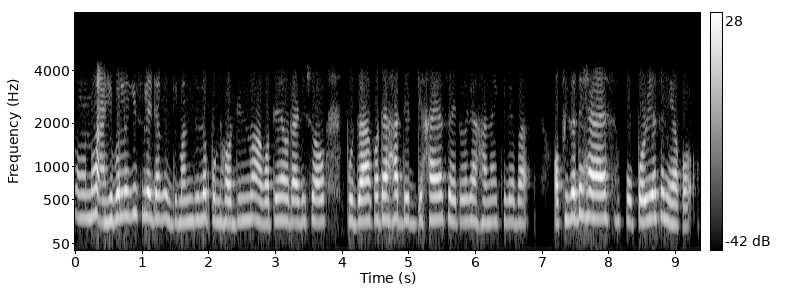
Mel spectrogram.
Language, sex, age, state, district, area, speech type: Assamese, female, 18-30, Assam, Majuli, urban, conversation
